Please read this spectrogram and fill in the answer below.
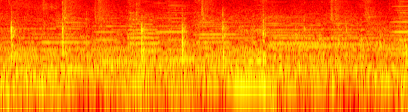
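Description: Background music with a steady beat, about four beats a second.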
